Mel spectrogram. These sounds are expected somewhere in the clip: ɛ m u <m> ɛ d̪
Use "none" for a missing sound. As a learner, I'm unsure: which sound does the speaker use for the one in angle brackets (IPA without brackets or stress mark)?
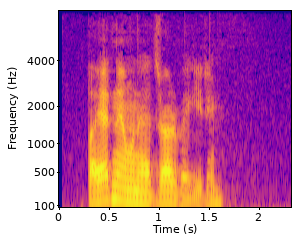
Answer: n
